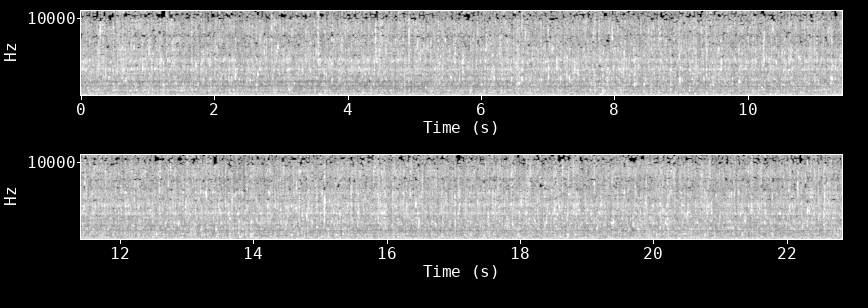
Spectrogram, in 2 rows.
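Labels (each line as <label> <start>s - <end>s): Water flows in an underground stream, echoing through the cavern, while drops fall from above, creating dripping sounds. 0.0s - 22.8s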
